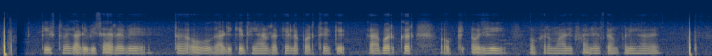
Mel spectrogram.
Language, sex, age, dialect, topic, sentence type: Chhattisgarhi, male, 18-24, Northern/Bhandar, banking, statement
